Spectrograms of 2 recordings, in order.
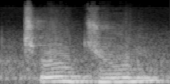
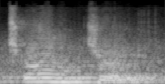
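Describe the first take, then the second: First: Chunchul said higher with a rising tune, each syllable clear; careful pronunciation. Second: Said in the usual way. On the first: Shown as a demonstration. Teacher repeating Chunchul for students, carefully pronounced. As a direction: lift and spell out Chunchul for the class. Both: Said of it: "la palabra chun".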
